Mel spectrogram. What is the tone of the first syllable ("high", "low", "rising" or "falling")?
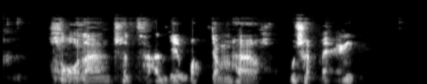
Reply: low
